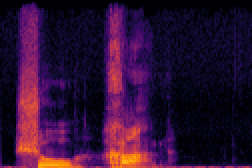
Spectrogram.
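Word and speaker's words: שֻׁלְחָן: After the lamed and shva comes a chet, which makes the sound ch. Under that is a kametz, which makes the sound a. And the nun at the end makes the sound n. So our second syllable is chan. Altogether, this is pronounced shulchan. Shulchan.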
